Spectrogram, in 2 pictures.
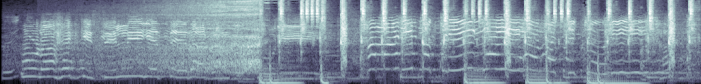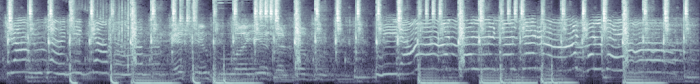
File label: Trap Mix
